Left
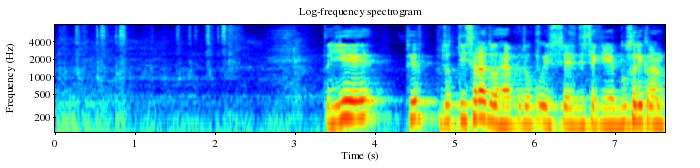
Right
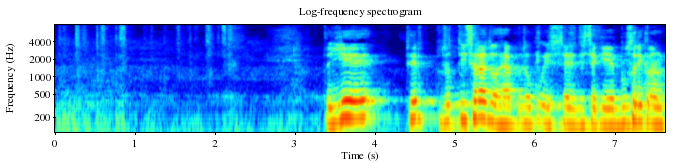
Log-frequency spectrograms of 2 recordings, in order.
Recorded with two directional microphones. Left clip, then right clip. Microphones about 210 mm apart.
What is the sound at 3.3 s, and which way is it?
Speech, 20° left (ahead or behind).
